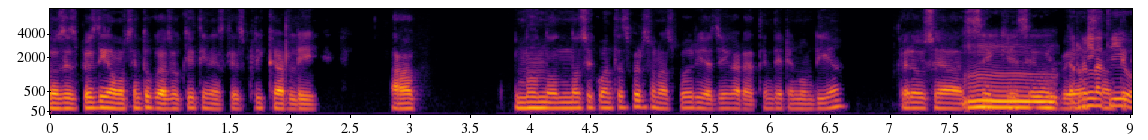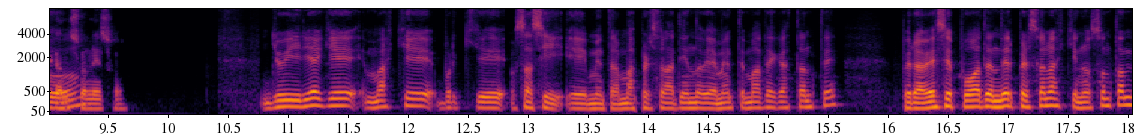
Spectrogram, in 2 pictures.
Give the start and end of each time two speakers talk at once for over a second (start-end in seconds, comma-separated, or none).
7.5-9.3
